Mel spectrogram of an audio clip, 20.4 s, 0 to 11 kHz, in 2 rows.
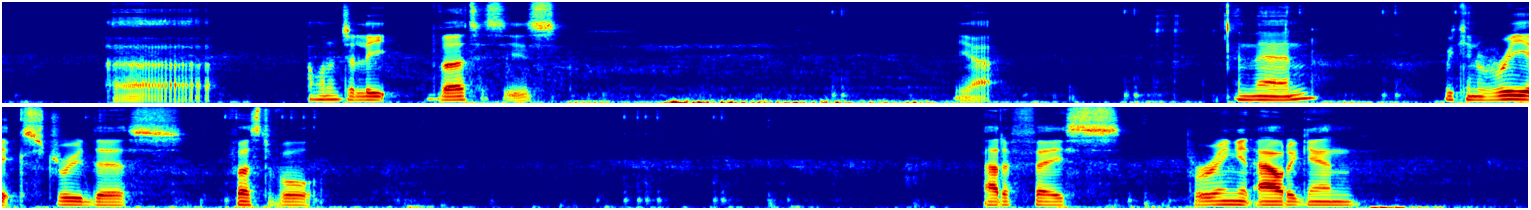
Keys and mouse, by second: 3.9 Delete, 13.6-16.9 drag, 13.6-15.1 right drag, 16.2 f, 17.6 g.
